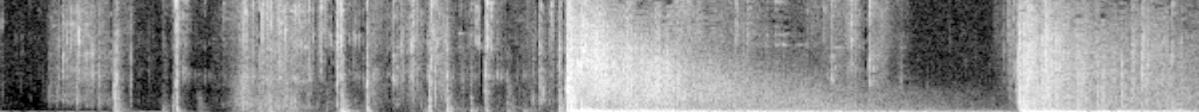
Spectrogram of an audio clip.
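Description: Gunfire in a first-person shooter match: quiet footsteps and taps, then two loud, booming shots, the second arriving after a short pause, each trailing off with a long decay.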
